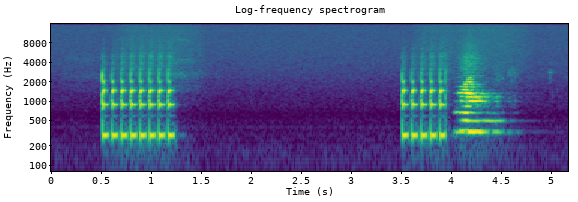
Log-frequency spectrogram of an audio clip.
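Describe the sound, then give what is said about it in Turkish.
A phone rings as a call is placed to a friend: two bursts of rapid, bright electronic pulses separated by a pause. The second burst is followed by a brief warbling tone. “O yüzden şimdi sizin yanınızda bir arkadaşımı arıyorum.”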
